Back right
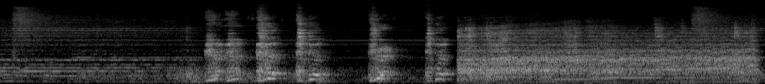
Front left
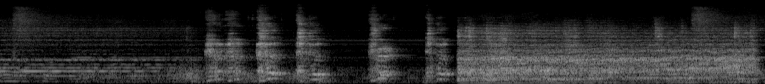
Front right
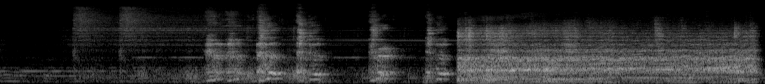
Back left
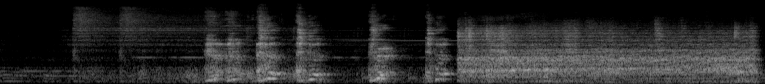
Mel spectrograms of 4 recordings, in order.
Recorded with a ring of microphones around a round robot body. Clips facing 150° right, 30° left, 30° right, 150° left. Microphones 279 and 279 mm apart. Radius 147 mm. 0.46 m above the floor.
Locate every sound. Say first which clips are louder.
2.0 s a cough: back right 6 dB, back left 3 dB; 170° left, 3 m
4.6 s running footsteps: front left 1 dB, front right 3 dB; 55° right, 0.9 m; by 7.6 s 25° right, 2.5 m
